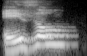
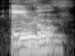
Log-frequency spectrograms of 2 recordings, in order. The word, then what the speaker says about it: Azle: it's pronounced Azle. Azle. Azle.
